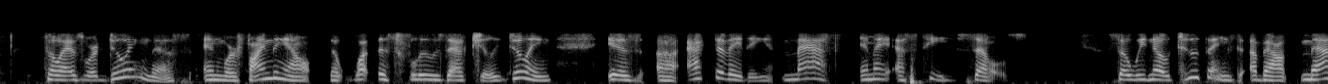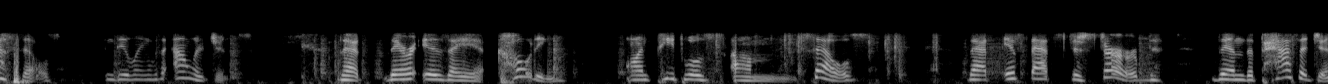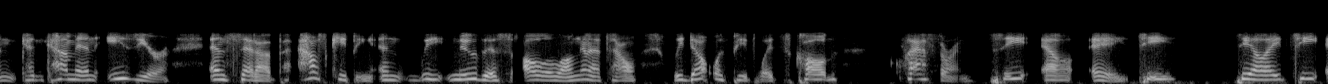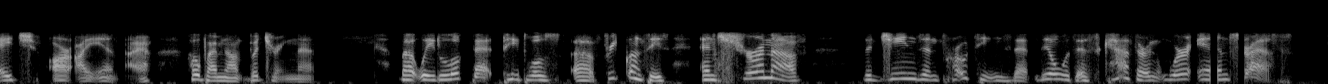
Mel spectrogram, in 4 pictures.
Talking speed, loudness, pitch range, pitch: 130 wpm, -25 LUFS, 195-245 Hz, 215 Hz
